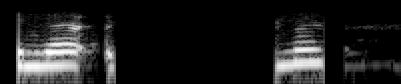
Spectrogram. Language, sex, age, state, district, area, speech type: Malayalam, female, 18-30, Kerala, Thrissur, urban, conversation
